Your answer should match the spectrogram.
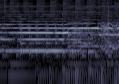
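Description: Sundanese traditional music: a reed wind instrument holds one long note over drumming, the drum strokes coming back in a little under a second in.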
